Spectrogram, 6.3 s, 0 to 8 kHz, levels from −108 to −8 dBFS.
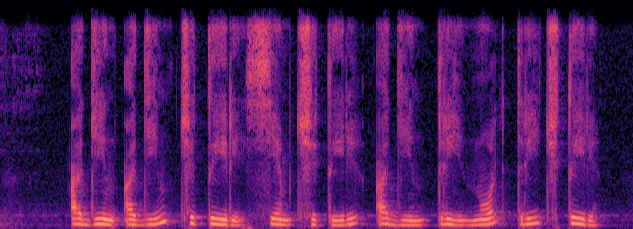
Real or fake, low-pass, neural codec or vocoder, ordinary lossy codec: real; 7.2 kHz; none; Opus, 64 kbps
